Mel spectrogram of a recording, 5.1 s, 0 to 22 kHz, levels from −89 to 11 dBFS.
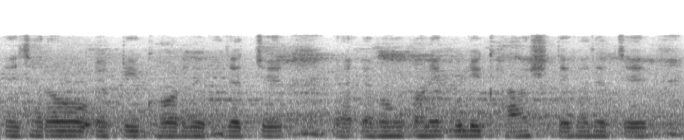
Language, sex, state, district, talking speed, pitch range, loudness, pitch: Bengali, male, Tripura, Unakoti, 115 wpm, 125-135 Hz, -16 LUFS, 130 Hz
